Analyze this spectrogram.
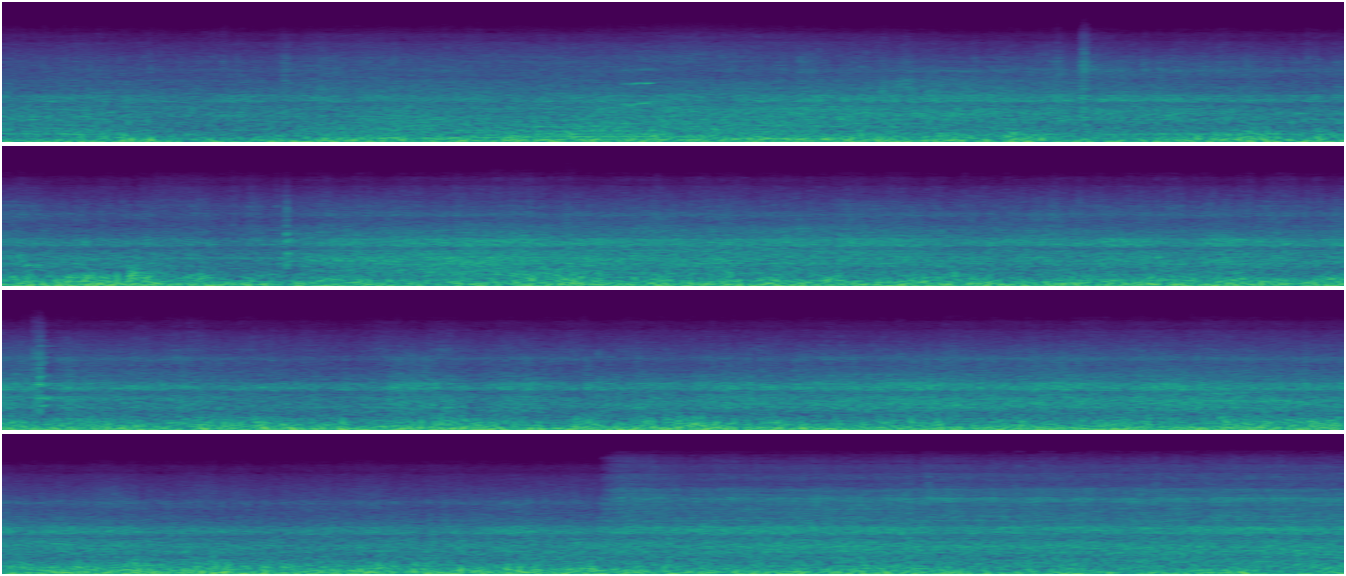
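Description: Wind rushes loudly past a bicycle rider.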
